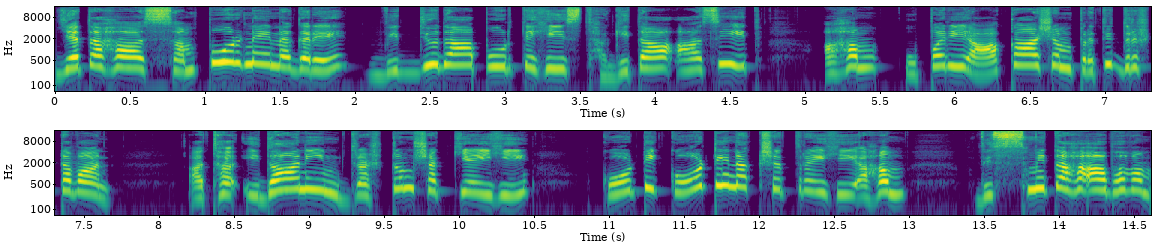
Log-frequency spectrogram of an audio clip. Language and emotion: Sanskrit, surprised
